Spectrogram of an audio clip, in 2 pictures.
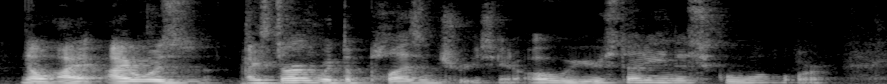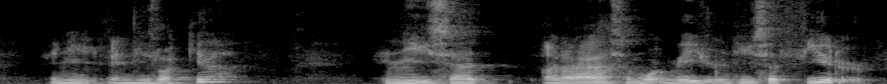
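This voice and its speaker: Young guy vlogging, kinda high voice, rambly and excitable, swears a lot. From Hong Kong. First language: Cantonese. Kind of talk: casual diary vlog.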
